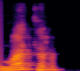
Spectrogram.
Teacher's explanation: Huruf ro-nya aja yang ditebalkan, bukan huruf ta.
